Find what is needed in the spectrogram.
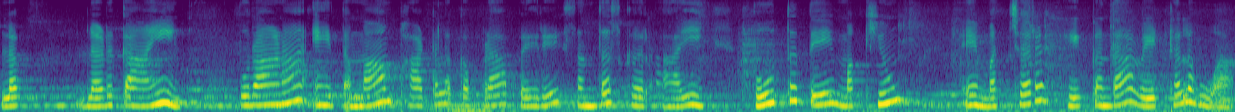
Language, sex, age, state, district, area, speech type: Sindhi, female, 30-45, Gujarat, Junagadh, rural, spontaneous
